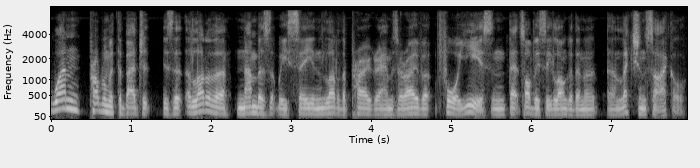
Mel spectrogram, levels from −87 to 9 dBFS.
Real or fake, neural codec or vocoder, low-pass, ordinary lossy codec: real; none; 7.2 kHz; MP3, 64 kbps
